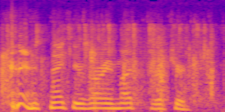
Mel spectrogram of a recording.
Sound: applause

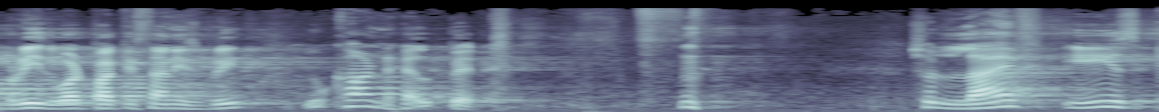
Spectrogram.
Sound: laughs

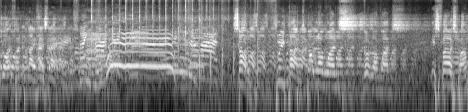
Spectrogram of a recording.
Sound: 'thank you', whooping, clapping

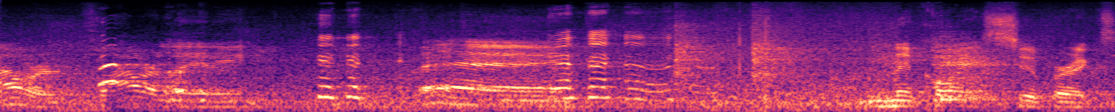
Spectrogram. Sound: laughing

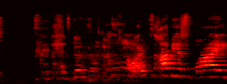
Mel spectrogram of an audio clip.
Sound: speaking faintly

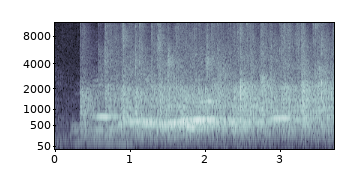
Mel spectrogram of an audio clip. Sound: applause

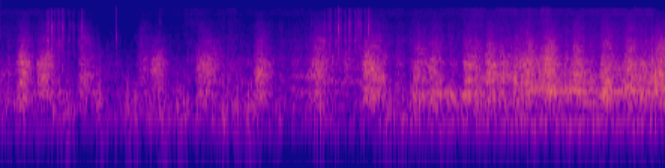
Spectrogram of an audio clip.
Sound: chugging

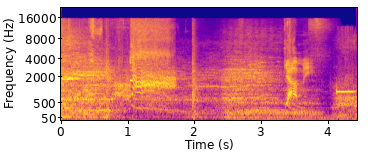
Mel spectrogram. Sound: screaming

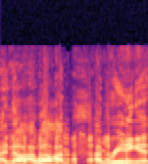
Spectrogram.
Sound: laughing

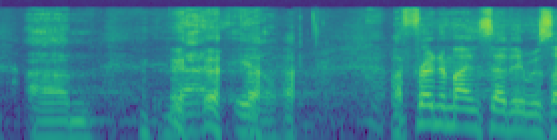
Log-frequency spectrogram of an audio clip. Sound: laughing

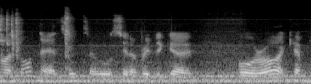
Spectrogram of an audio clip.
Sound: rapid clicking

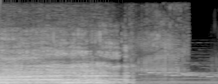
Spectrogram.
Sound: snoring; growling

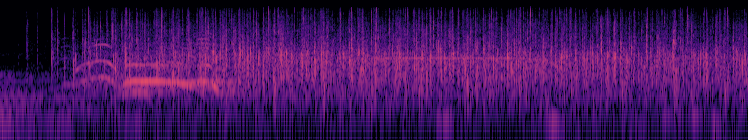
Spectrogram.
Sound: audience cheering and applauding

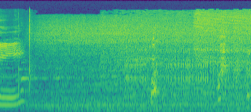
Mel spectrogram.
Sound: inflation noises

